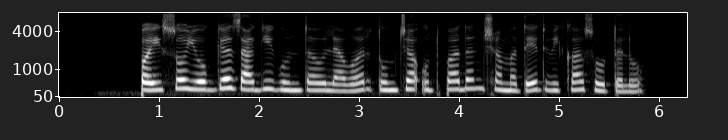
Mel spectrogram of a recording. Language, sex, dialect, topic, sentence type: Marathi, female, Southern Konkan, banking, statement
